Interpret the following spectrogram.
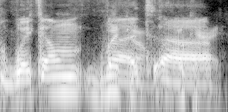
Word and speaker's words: Wickman: episode but it's Wickman technically right it's it's pronounced Wickham there are there are a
